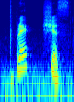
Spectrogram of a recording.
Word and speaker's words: precious: stress on con concious okay precious how many syllables again precious i will stress on pray same thing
